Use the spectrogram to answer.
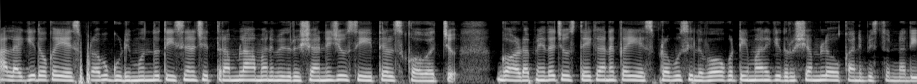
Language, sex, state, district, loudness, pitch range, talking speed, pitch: Telugu, female, Andhra Pradesh, Krishna, -12 LUFS, 185-200 Hz, 150 wpm, 195 Hz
